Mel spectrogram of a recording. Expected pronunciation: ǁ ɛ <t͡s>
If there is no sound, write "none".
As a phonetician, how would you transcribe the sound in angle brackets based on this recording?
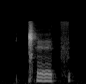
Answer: t͡s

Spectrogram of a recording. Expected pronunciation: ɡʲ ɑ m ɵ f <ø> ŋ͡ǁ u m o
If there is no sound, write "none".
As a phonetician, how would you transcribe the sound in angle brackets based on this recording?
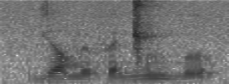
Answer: ɛ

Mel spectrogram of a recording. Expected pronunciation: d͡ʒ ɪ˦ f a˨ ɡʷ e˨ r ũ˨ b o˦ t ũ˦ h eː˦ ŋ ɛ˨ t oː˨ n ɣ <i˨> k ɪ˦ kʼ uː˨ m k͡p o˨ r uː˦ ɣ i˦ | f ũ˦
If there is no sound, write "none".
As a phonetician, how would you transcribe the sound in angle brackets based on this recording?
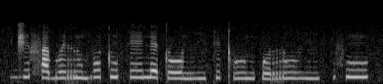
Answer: i˨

